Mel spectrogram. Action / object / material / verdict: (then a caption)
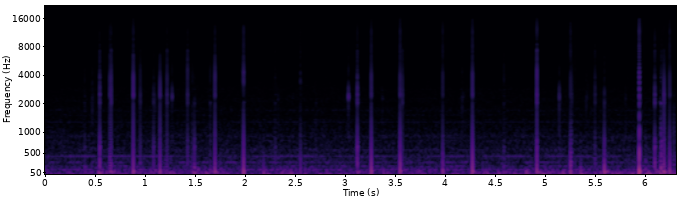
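tap / small metal microphone capsules on a handheld recorder / metal / none. Long acrylic nails of both hands tap the small hollow metal microphone capsules on a Tascam DR-40 recorder, making sharp, bright clicks that fall in an irregular patter. Each tap dies away almost instantly over a quiet bed of low hum and faint hiss.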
